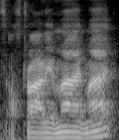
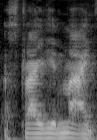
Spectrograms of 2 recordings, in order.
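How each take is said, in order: First: Put-on louder jokey Australian accent on made, mate; playful Australian twang on "Australian made, mate"; mock Australian accent. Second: Said in the usual way. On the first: Joking to viewers about the bull roarer, mock Australian accent. Repeats phrase in Aussie accent.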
